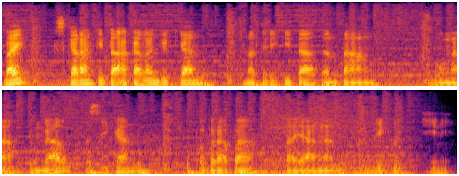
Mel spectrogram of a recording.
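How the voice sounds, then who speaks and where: Very low-voiced man teaching a lesson. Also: over music. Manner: deliberate, phrase-by-phrase explaining. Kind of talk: explanatory lesson presentation.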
